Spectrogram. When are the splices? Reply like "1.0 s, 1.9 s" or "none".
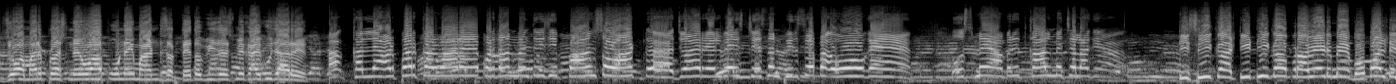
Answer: none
